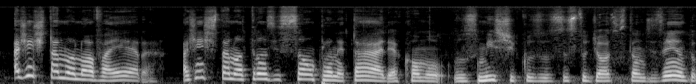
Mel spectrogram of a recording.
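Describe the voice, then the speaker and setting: Her pitch swinging very widely, a woman speaks at a moderate pace on a very clean recording with a silent background. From Brazilian countryside. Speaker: radio host, journalist. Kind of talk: radio talk show.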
